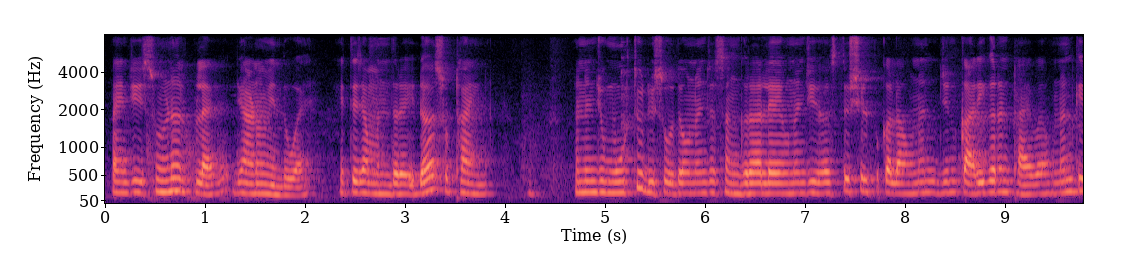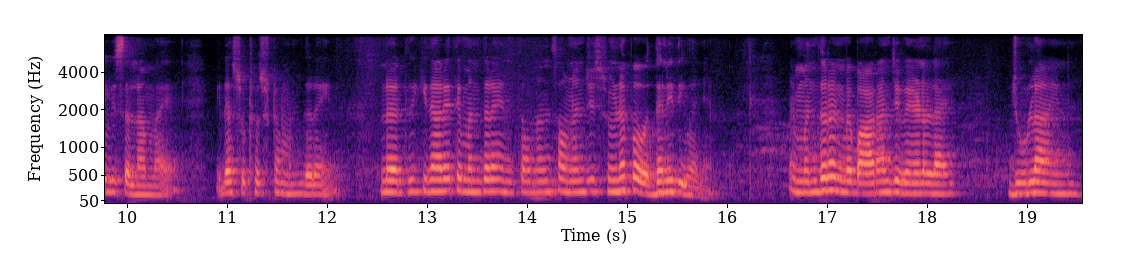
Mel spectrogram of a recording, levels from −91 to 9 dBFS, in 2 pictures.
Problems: none marked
